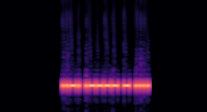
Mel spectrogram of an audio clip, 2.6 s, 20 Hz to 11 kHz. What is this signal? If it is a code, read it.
Morse code, heard as a keyed tone, about 53 wpm, 700 Hz. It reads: F1TH
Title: DXCC-100 Call Signs - 4 Characters - Repeated 3x - 50wpm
